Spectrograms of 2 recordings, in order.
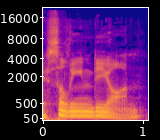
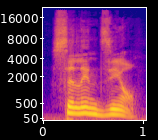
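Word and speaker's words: Céline Dion: the radio show and I'm introducing a song by Selene Dion that's how I pronounce her name Selene Dion on. For some reason, when you're in Quebec and you're talking to somebody, I would be saying it senzion. That's how I would say it because that's how they pronounce it there.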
